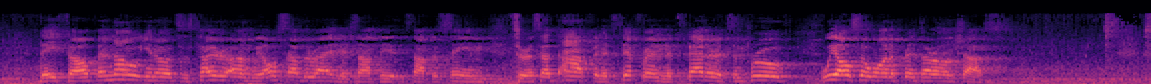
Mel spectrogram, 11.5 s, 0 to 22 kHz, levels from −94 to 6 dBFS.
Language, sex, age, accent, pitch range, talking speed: English, male, 30-49, American, 140-185 Hz, 215 wpm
